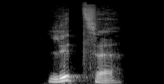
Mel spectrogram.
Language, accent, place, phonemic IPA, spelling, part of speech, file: German, Germany, Berlin, /ˈlɪtsə/, Litze, noun, De-Litze.ogg
- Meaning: 1. ornamental cord or fabric (braided or twisted); gimp; braid; trim 2. ornamental cord or fabric (braided or twisted); gimp; braid; trim: Such an ornament as insignia of corps or rank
